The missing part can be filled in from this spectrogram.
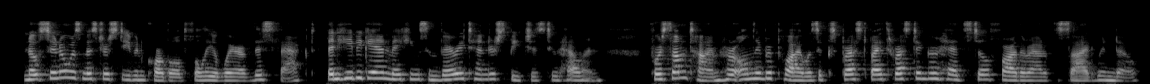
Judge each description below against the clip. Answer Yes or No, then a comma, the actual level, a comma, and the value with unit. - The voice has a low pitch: No, high, 225 Hz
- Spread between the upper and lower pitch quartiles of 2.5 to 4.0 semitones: No, average, 5.0 semitones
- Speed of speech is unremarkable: No, fast, 210 wpm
